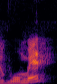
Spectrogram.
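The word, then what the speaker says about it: women: जब ई लगता है, वुमेन, जिसे हम विमेन कहते हैं, वुमेन नहीं कहें, विमेन।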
